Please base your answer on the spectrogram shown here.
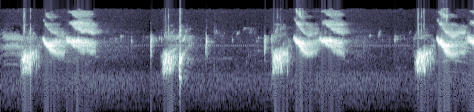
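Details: Nearby starling singing outdoors: a repeated pattern of a rough, buzzy note followed by two high falling squeals, recurring about every one and a half seconds.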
